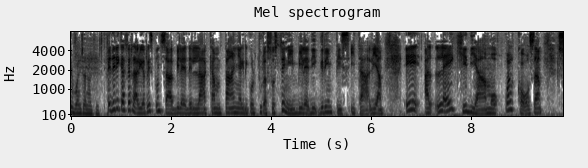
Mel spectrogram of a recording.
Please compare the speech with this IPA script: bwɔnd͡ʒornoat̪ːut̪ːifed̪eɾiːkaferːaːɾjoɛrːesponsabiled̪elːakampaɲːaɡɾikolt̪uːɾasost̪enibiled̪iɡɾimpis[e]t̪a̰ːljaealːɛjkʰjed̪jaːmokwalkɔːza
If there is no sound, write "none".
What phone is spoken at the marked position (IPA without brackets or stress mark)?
i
